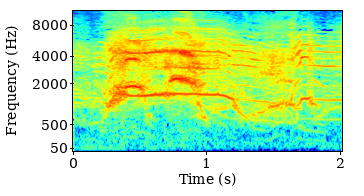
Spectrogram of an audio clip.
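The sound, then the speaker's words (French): A crowd of young fans screams at an event attended by royalty, making a loud, shrill wall of sound that holds without any break. “Les cris continuent.”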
